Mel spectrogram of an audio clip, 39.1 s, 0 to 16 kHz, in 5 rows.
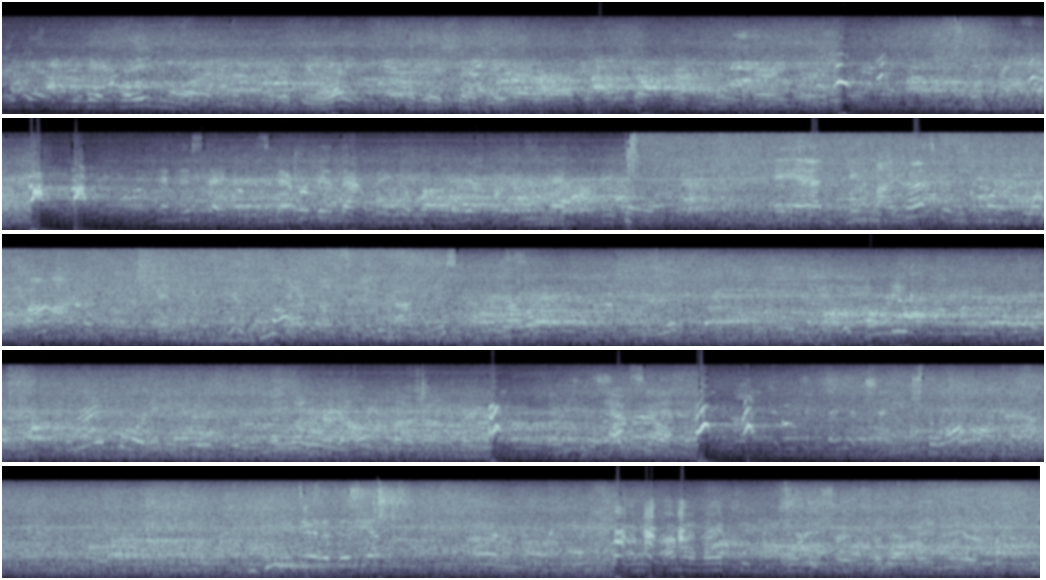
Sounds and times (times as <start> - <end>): Bow-wow: 0.0 - 9.0, 10.7 - 13.2, 20.9 - 24.0, 27.1 - 27.6, 28.6 - 29.5.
